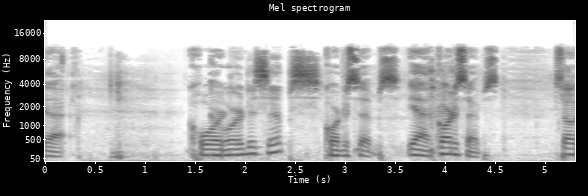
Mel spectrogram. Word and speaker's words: Cordyceps: Cordyceps?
